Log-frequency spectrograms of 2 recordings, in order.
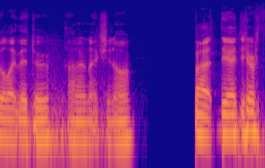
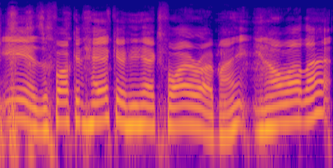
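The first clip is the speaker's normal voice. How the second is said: high nasal matey Aussie; mock Australian accent; 4 semitones higher than usual. Telling mate about the hacker, put-on Australian accent. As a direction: tell it as a pinched, broad Australian. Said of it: "My nose is sore now".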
